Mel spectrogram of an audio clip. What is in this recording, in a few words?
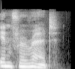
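"infrared", British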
